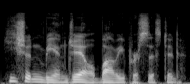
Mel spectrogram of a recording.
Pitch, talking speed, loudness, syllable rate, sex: 100 Hz, 220 wpm, -17 LUFS, 5.8 syllables/s, male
